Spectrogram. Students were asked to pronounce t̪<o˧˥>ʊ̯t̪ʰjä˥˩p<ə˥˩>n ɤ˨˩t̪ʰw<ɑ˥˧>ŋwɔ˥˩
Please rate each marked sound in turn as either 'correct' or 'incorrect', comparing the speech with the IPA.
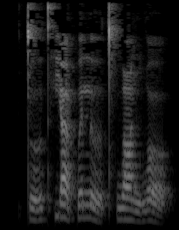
correct, incorrect: ə˥, correct

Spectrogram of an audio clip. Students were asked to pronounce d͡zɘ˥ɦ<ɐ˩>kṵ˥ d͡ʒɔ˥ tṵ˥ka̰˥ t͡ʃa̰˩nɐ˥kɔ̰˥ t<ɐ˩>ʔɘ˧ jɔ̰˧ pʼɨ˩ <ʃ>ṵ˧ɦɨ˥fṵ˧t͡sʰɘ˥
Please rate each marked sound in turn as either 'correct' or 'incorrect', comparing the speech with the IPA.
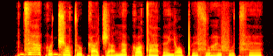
incorrect: ɐ˥, incorrect: a˩, incorrect: s

